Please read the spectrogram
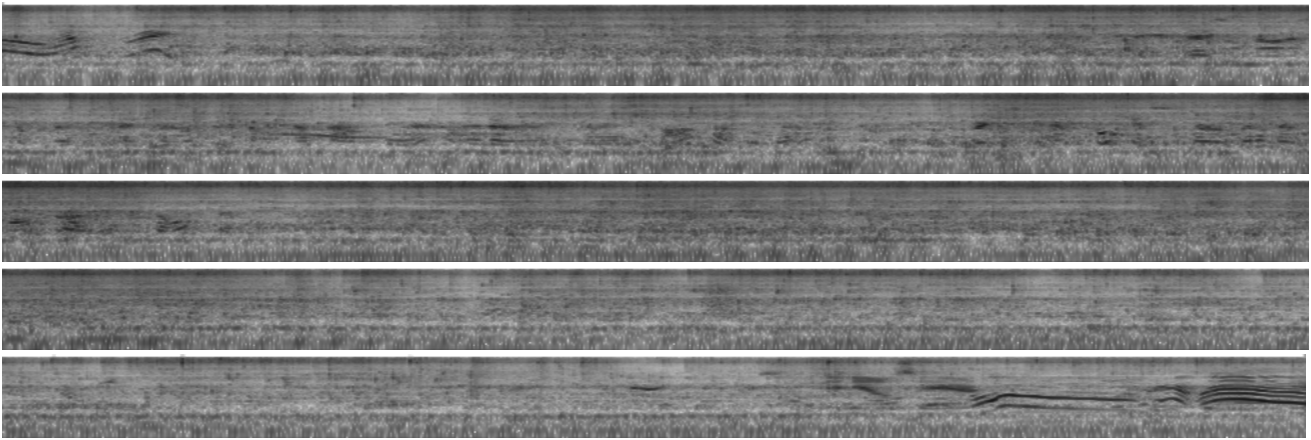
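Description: A boat's engine runs steadily with a low, evenly pulsing rumble as the boat moves through choppy sea, with water splashing along the hull. Passengers talk in the background.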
